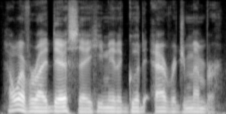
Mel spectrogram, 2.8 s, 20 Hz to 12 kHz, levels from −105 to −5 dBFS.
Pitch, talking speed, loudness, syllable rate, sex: 110 Hz, 210 wpm, -17 LUFS, 5.8 syllables/s, male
